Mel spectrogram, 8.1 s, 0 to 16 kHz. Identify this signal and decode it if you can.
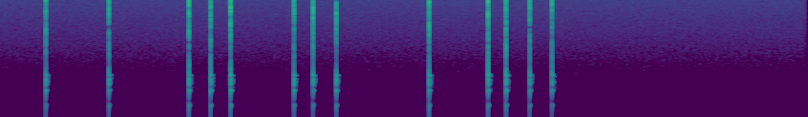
Tap code, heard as taps on a table, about 5 knocks a second. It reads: AND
